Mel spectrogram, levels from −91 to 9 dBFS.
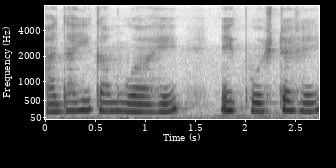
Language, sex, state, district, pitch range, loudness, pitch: Hindi, female, Bihar, Bhagalpur, 215-245 Hz, -19 LUFS, 230 Hz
